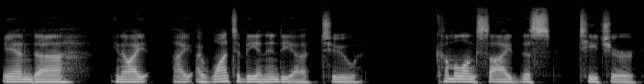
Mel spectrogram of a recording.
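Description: Earnest man with a gravelly edge. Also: medium pitch, little pitch movement, a little slow, no room sound, clean studio sound. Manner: earnest, emphatic, exclamatory. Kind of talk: unscripted conversational talk with testimonies.

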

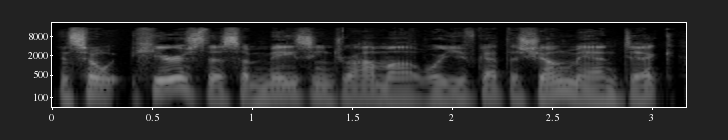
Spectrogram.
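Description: A man hosting a devotional talk, retelling stories and quoting scripture in an earnest, emphatic, deliberate way. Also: mid-range voice, darkish tone, no echo, studio quality. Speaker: podcast host and Bible teacher.

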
